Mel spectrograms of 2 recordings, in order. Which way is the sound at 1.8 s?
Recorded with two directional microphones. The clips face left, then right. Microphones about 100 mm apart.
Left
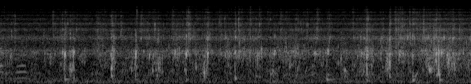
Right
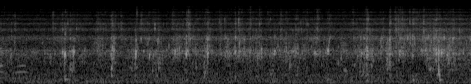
15° left (ahead or behind).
